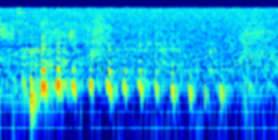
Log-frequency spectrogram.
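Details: A female dog singing when mildly annoyed makes a quick series of about a dozen short yips, roughly six per second, fading in loudness toward the end.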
